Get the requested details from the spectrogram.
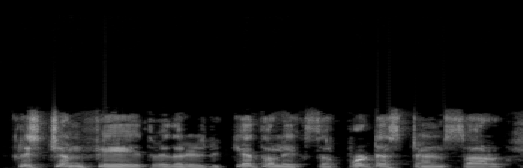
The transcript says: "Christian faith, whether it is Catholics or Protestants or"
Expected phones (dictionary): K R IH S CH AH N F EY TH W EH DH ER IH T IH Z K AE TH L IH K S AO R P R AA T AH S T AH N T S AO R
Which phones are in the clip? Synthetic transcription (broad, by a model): K R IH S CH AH N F EY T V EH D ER IH T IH K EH T L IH K S AO R P R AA T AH S T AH N T S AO R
